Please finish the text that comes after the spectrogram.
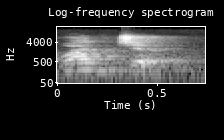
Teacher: Só que a gente sabe que do com you vai virar j. · O som do T vai sumir.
